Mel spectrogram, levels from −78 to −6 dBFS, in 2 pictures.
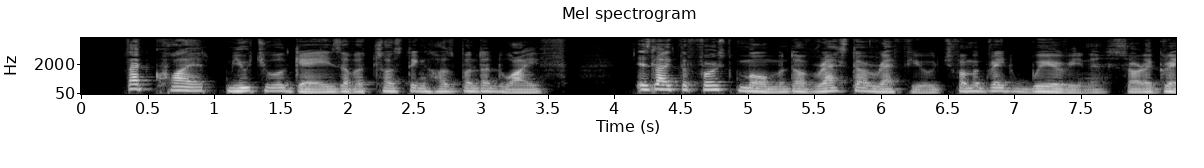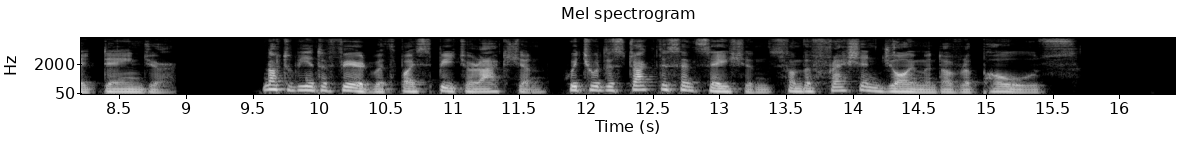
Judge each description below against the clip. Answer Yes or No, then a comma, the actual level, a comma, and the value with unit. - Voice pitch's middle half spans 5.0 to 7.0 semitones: Yes, wide, 5.5 semitones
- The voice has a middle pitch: No, low, 110 Hz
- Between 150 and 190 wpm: Yes, average, 170 wpm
